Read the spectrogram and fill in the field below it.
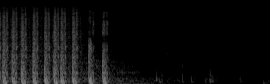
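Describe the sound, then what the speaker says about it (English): Gunfire in a PUBG Mobile esports scrim match on the Sanhok map: a rapid burst of about eight loud automatic shots rings out, then a few fainter distant shots follow through the fading echo. "Pre-fire shots coming through."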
